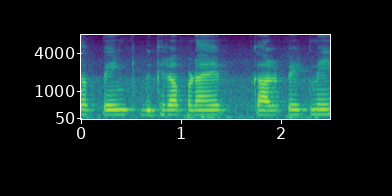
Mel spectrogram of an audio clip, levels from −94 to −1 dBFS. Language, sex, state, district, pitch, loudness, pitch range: Hindi, female, Punjab, Pathankot, 170 Hz, -18 LUFS, 165-175 Hz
